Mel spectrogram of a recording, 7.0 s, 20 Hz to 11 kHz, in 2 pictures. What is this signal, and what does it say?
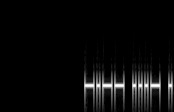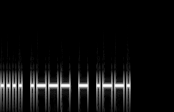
Morse code, heard as a keyed tone, about 21 wpm, 700 Hz. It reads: YV5JTP
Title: DXCC-100 Call Signs - 6 Characters - Repeated 3x - 20wpm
